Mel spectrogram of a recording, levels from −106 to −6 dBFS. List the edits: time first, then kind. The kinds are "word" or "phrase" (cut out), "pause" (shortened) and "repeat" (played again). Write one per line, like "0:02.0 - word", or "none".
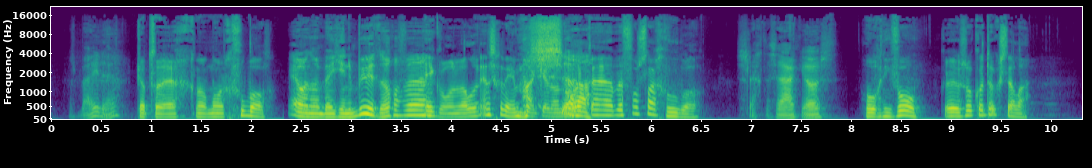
0:06.7 - pause
0:08.0 - pause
